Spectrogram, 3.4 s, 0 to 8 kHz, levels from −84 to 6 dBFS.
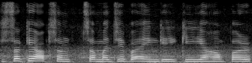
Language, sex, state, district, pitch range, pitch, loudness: Hindi, female, Haryana, Rohtak, 220-245 Hz, 225 Hz, -15 LUFS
